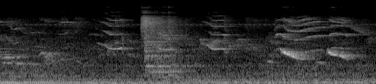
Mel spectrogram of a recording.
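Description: A laughingthrush gives two clear, slurred whistles that fall in pitch, half a second apart, after softer chirps, a sharp rustling burst and a low background hum.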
